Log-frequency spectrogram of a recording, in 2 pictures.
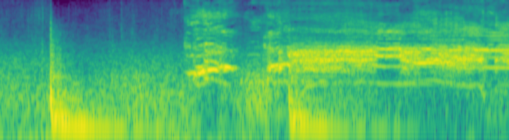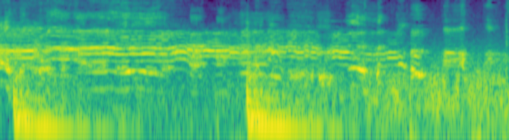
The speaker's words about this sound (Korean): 다음 날 이른 아침부터 한성부에서는 비명 소리가 계속된다. 간밤에 잡은 살인범에 대한 취조가 살벌하다.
